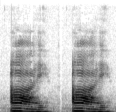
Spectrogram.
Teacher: we have the I vowel sound where that jaw is dropping down and coming back up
